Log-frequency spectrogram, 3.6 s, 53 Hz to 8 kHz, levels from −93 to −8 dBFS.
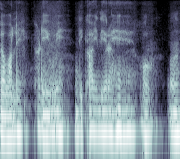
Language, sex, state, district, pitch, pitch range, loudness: Hindi, male, Chhattisgarh, Sukma, 120 Hz, 115-125 Hz, -20 LUFS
